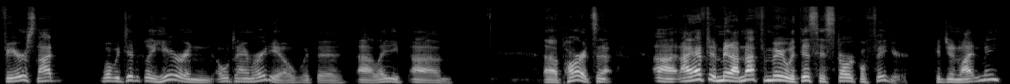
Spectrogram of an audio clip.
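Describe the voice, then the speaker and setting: A man's voice: medium pitch, sing-song, fairly quick, dry recording. A man co-hosting a podcast in casual, wisecracking chat, recorded close to the microphone. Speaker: podcast co-host. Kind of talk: casual chat commentary on a radio play.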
